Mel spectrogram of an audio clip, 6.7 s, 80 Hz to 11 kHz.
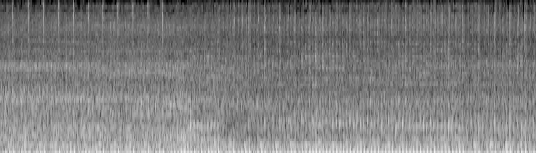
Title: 2022 Mercury 150 rough idle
